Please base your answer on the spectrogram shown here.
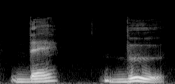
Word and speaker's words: bœufs: previously, so you just add this s, but then pronunciation changes quite much, because you get des bœufs, all right?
